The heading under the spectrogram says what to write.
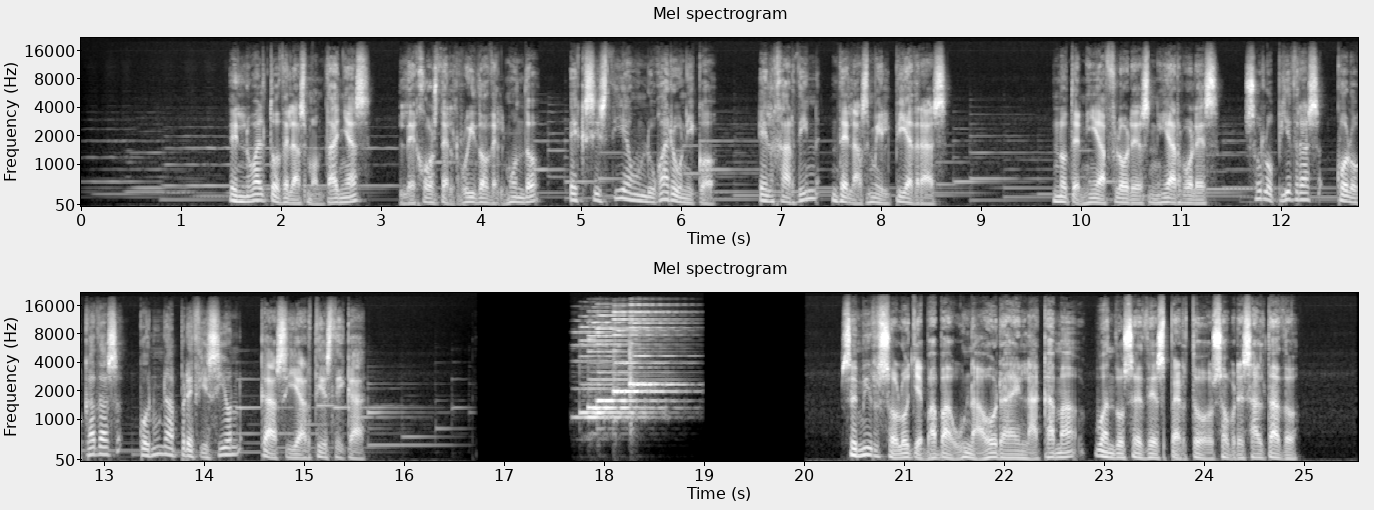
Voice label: spanish audiobooks

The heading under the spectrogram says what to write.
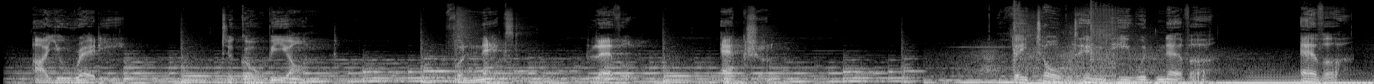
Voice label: english british movie trailers

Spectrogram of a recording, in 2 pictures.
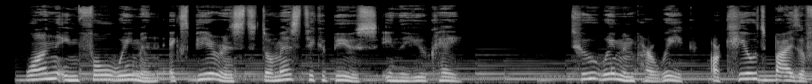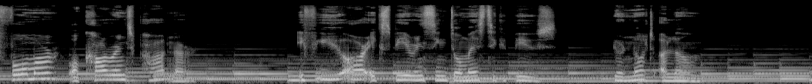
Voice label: english commercial

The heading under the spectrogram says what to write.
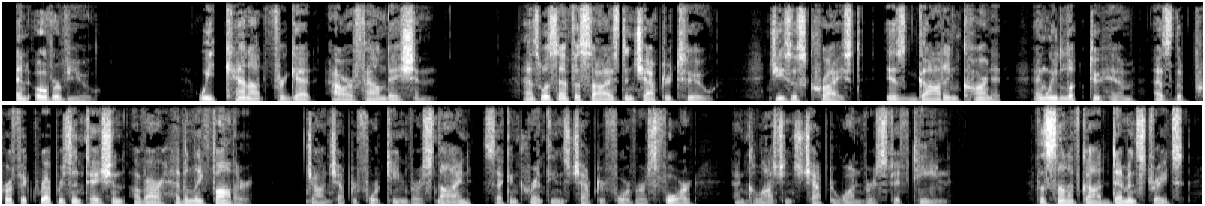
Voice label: english american audiobooks

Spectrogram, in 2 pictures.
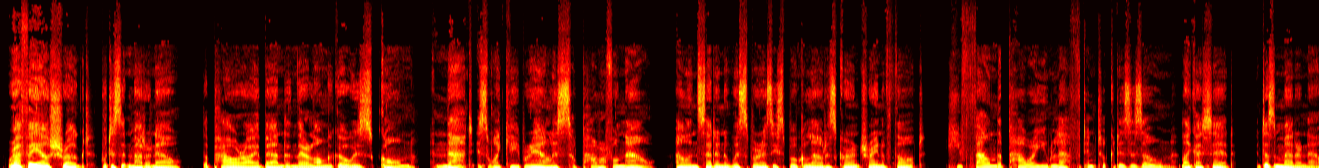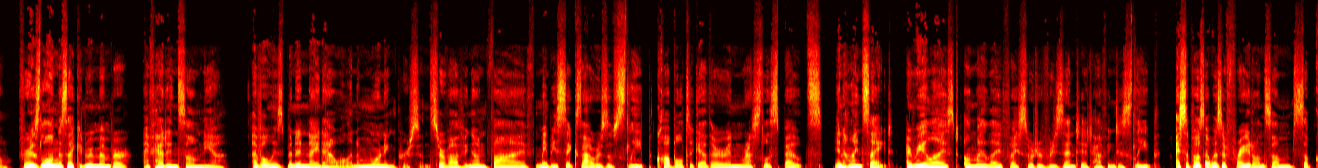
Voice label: english american audiobooks

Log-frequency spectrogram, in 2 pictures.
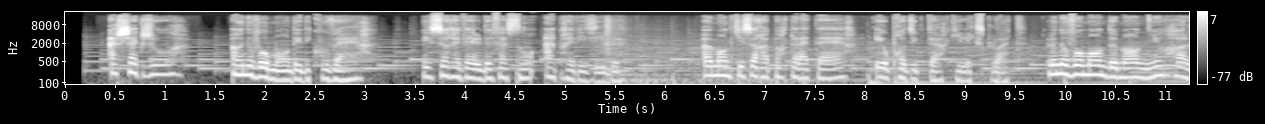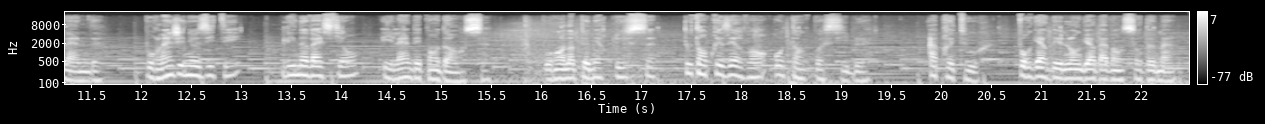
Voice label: french canadian commercial

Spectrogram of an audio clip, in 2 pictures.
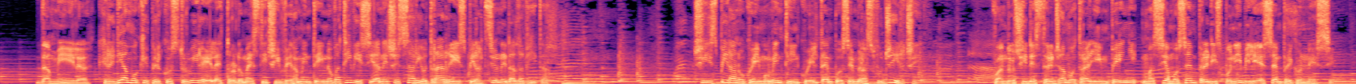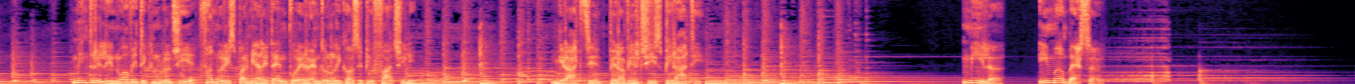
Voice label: italian corporate videos

